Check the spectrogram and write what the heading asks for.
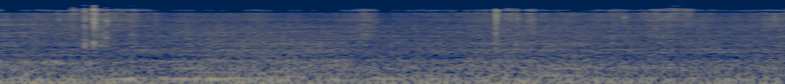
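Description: Semi truck's diesel engine and drivetrain rumbling steadily at low speed, heard from inside the cab, with a couple of faint clicks.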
